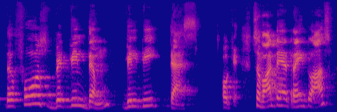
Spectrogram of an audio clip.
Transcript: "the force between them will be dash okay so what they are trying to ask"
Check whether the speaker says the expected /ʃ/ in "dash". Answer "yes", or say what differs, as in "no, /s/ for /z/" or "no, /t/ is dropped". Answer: no, /s/ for /ʃ/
